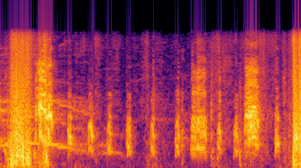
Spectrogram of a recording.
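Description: A hen squawking and clucking as she is chased to be caught: a long call falling in pitch about half a second in, then a run of short clucks, with a louder squawk near the end.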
